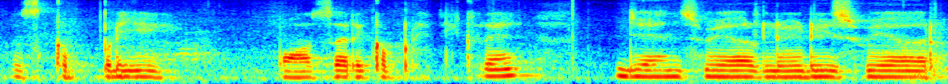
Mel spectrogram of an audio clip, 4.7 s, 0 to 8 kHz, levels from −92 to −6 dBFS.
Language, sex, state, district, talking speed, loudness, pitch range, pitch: Hindi, female, Punjab, Kapurthala, 165 wpm, -21 LUFS, 175-185 Hz, 180 Hz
